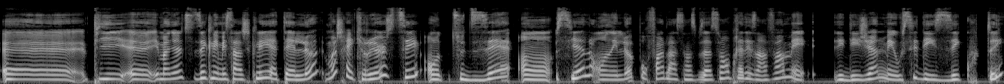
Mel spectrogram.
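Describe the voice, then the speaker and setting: Speaking at a fairly quick pace with lively intonation, a woman with a fairly high pitch is heard over noticeable background noise. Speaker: radio host. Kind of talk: casual chat. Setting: studio. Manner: animated.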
